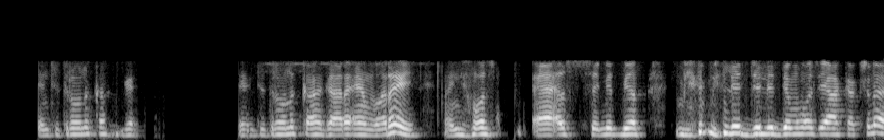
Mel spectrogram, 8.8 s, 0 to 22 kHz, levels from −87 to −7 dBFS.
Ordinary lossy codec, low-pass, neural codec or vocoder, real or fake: none; 3.6 kHz; none; real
